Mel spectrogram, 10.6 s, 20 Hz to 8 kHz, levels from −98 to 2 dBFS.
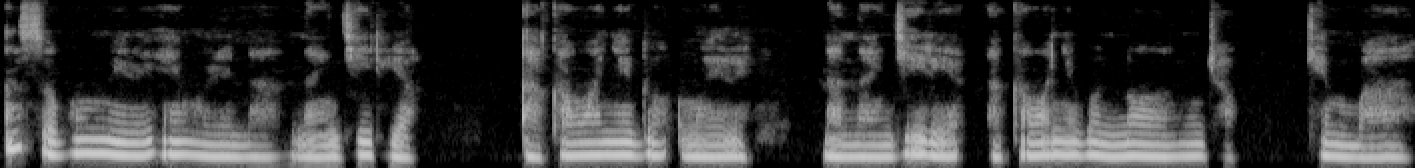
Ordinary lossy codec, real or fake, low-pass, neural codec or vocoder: none; real; none; none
